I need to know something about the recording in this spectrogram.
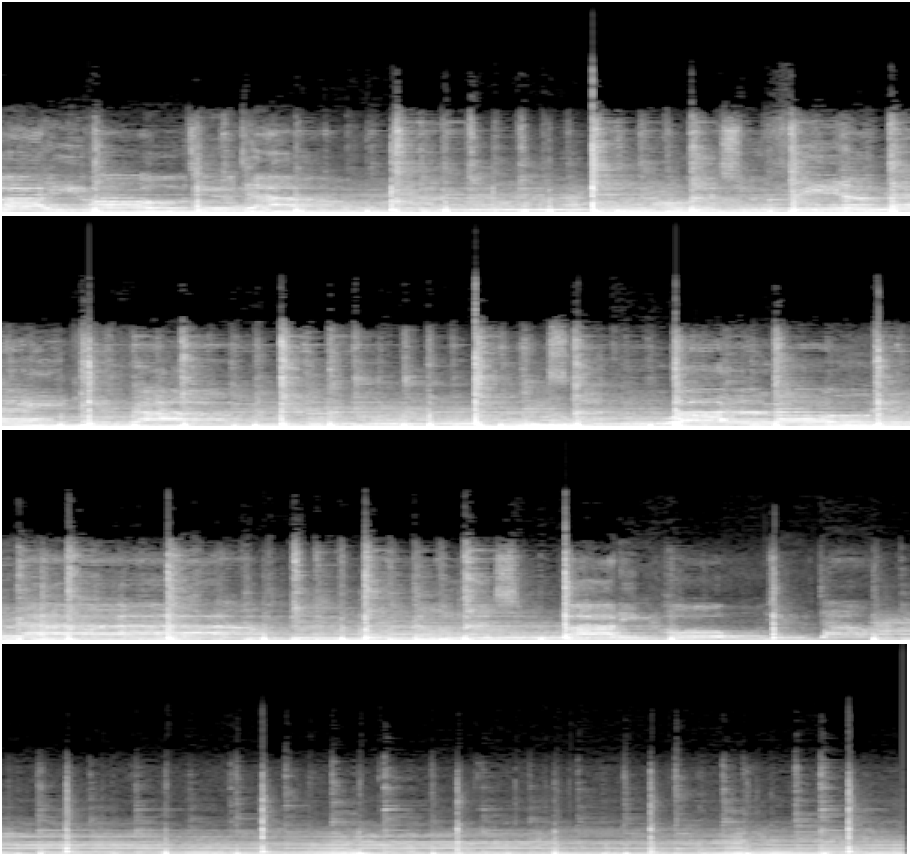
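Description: A folk band plays live: acoustic guitar strummed, cello bowed and a box drum (cajón) keeping time, with several voices singing in harmony. The singing stops about two-thirds of the way through, leaving guitar, cello and drum playing more quietly.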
